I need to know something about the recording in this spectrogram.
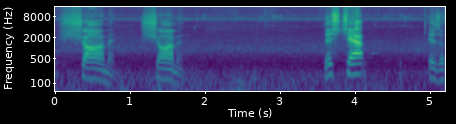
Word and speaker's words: Showman: raleigh raleigh charmin now although it's s-h-o-w-m-a-n sounds like showman they actually pronounced it shaman shaman this chap is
